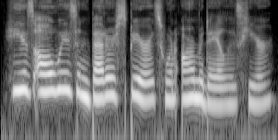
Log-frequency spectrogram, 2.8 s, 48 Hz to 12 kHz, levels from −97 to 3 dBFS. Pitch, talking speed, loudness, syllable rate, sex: 260 Hz, 215 wpm, -15 LUFS, 6.4 syllables/s, female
